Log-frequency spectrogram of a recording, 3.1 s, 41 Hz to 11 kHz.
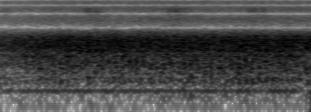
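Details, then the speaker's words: c.1985 Envirofan Gold Line 160F-7 industrial ceiling fan on high, drawing 0.72 A: steady air rush and low motor hum, with a faint high chirp about every second from dry bearings needing lubrication. "Bearings are a little dry. You hear it? Yeah, actually I do."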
